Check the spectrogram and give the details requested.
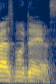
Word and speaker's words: Asmodeus: Give me that one, and Asmodeus. Yes. Or Asmodeus, as various people pronounce it.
